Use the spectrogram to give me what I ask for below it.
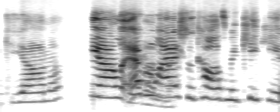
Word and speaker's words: Keyannla: Keyannla, everyone actually calls me Kiki in the community.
